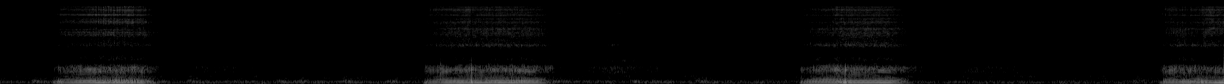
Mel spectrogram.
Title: snoring asmr sound 10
